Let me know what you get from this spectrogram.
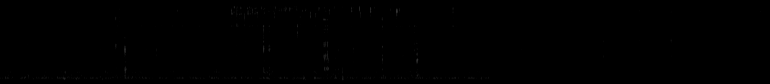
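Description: Tofu slabs deep-frying in hot oil in a pot: a steady sizzle with crackles that gets louder about two seconds in. About five seconds in it drops to a faint sizzle with scattered pops.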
